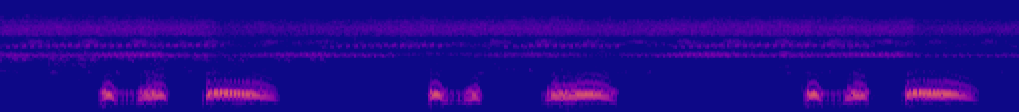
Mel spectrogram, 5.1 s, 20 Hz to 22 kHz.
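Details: Spotted dove decoy calling to wild birds, three evenly spaced phrases of two quick notes and a long mellow falling coo, about every 1.7 seconds, over a thin steady high hum.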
